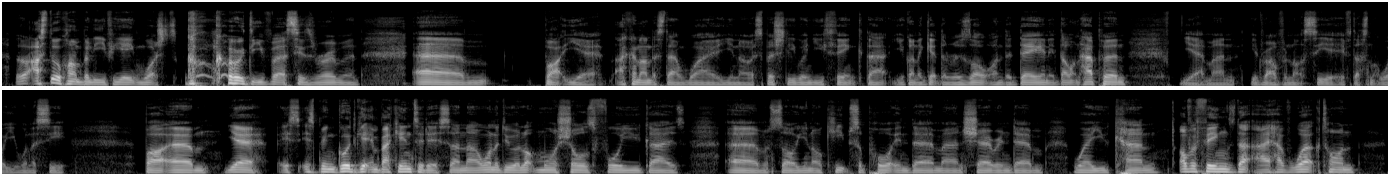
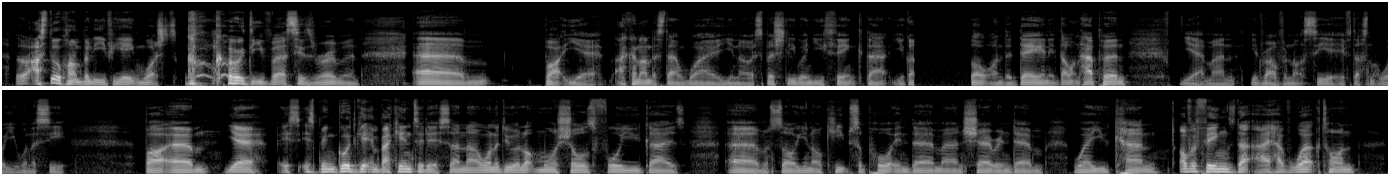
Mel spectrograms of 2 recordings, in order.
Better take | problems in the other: first | audio cutting out; at 9 s for 0.5 s

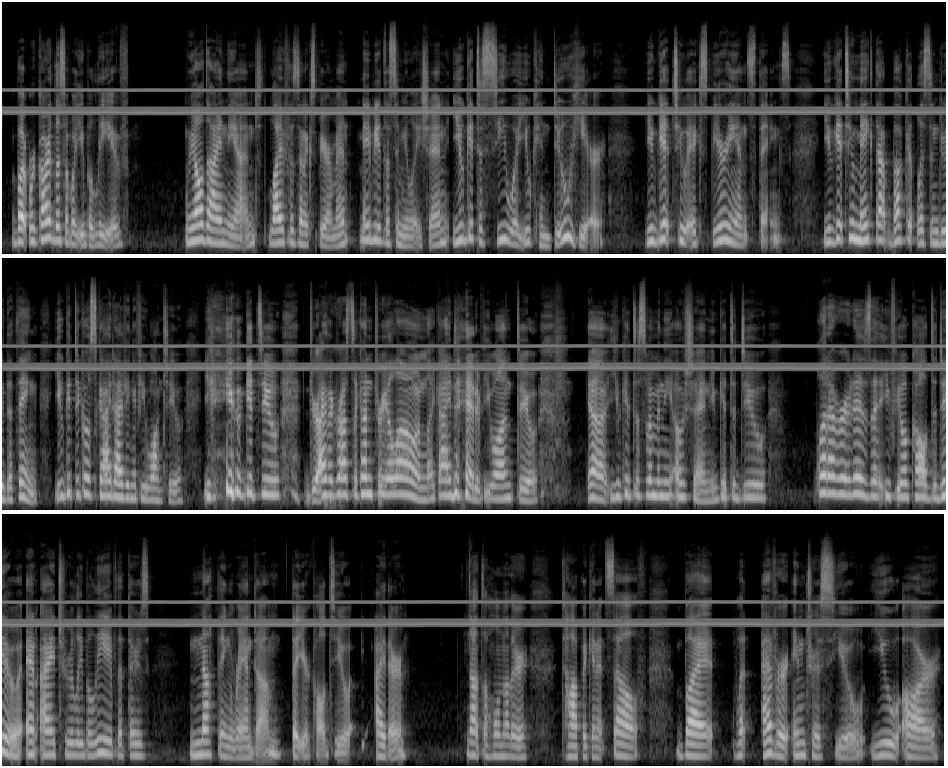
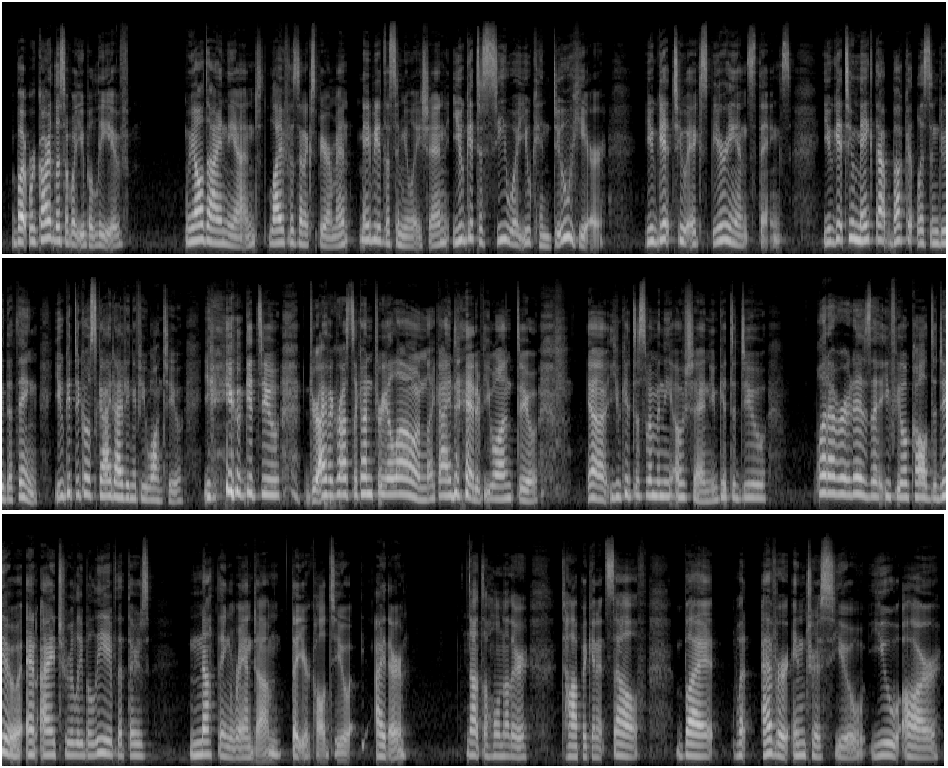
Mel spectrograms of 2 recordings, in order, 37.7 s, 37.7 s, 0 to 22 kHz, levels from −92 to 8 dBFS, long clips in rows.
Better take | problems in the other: second | high-pitched whine; loud; throughout; 3.5 kHz, 10 dB below the speech

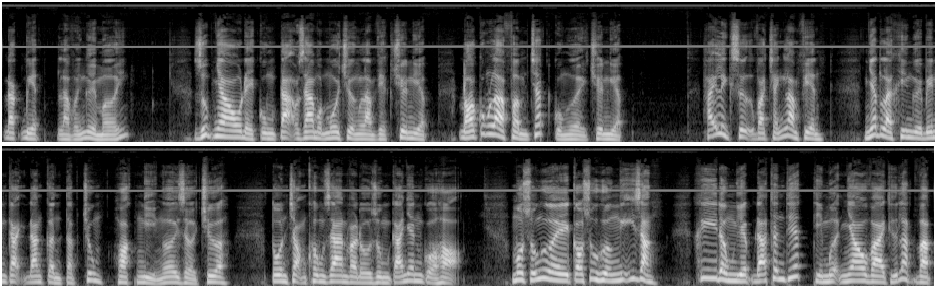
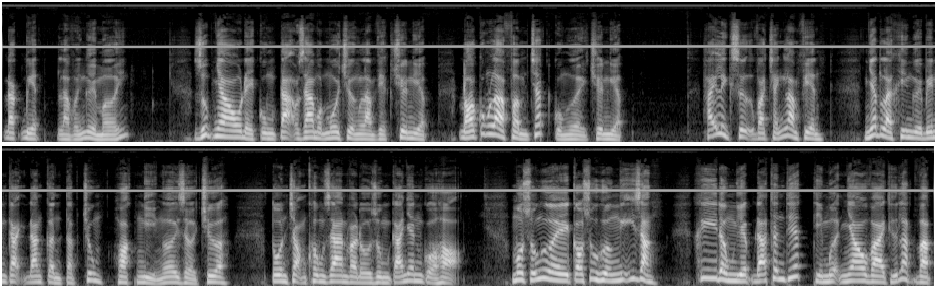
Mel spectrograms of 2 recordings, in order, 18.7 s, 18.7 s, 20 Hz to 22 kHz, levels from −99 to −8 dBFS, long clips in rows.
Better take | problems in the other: first | high-pitched whine; loud; throughout; 6 kHz, 6 dB below the speech; faint in the first

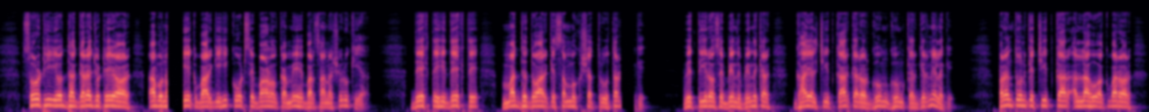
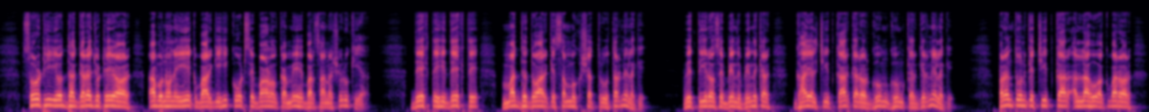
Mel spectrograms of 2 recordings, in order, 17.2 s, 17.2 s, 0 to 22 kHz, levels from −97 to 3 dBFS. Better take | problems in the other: second | audio cutting out; at 2.5 s and at 9.5 s

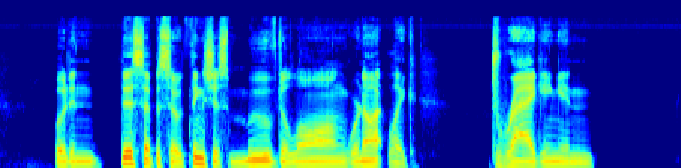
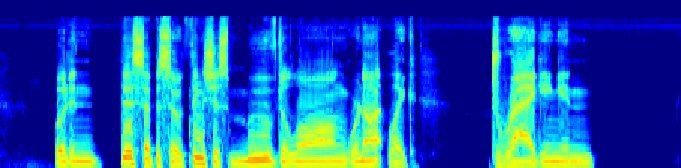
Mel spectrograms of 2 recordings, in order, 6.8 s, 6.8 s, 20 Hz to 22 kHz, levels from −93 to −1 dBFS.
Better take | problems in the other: first | distortion; slight; 10 dB below the speech

